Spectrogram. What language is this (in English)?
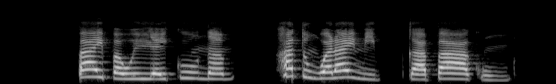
Ambo-Pasco Quechua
